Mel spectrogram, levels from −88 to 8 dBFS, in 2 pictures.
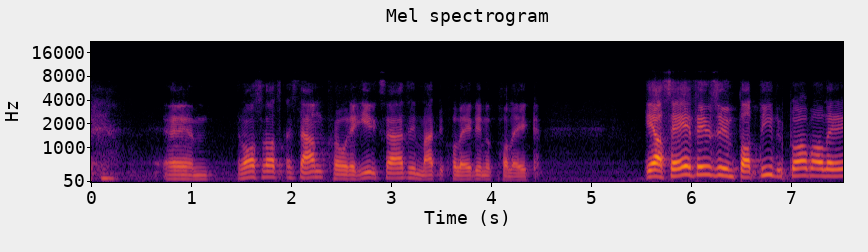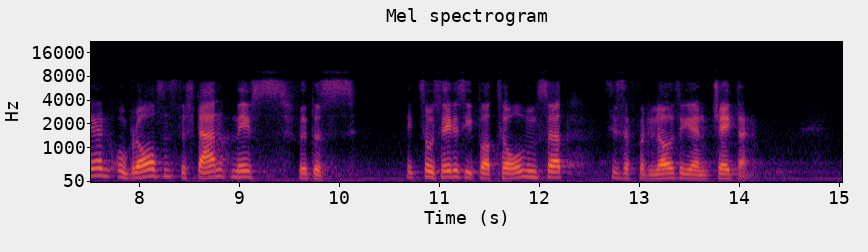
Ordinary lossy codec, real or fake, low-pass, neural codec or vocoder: Opus, 16 kbps; fake; 7.2 kHz; codec, 16 kHz, 0.5 kbps, FunCodec, trained on LibriTTS, 25 frames a second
